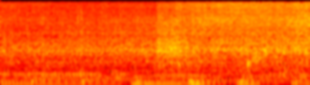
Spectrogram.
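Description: Softened tomatoes and enoki mushrooms stir-frying in olive oil give a loud, close, steady sizzle that swells brighter and hissier partway through.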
